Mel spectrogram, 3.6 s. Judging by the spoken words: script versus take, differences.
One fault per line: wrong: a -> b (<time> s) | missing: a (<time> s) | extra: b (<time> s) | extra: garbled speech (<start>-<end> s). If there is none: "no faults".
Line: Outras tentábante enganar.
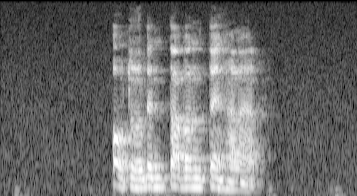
no faults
